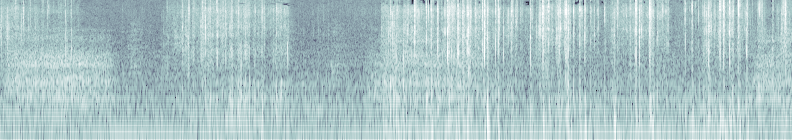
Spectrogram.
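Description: Both hands with long purple-painted nails scratch and rub a light blue fabric face mask covered in small Swarovski crystal rhinestones, worn on the face; the mask is soft and hollow, not solid. A steady crinkly, scratchy rustle fills the first few seconds, then grows denser and louder with rapid bright clicks and ticks as the nails rake across the stones.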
